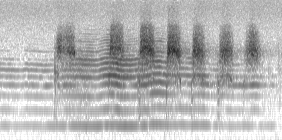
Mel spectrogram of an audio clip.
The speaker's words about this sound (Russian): Это просто муха. Обыкновенная черная муха.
